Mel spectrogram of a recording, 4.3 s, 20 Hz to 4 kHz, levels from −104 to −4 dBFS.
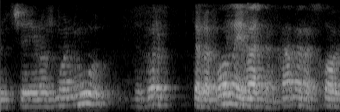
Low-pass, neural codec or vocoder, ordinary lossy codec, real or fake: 3.6 kHz; none; AAC, 16 kbps; real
